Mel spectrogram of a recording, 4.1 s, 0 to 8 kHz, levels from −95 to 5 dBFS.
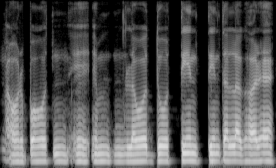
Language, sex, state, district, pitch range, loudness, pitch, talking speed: Hindi, male, Bihar, Muzaffarpur, 125-135 Hz, -16 LUFS, 130 Hz, 115 wpm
